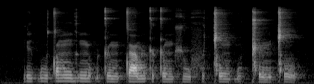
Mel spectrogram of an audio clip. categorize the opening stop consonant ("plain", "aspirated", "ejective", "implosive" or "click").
implosive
